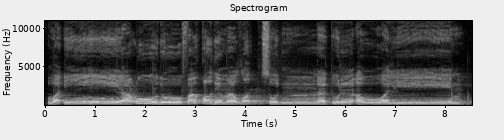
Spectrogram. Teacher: یعو میں واو مدہ ہے، دو میں بھی واو مدہ ہے، دونوں کو ایک الف کے برابر کھینچیں گے · واو مدہ ہے، دونوں کو ایک الف کے برابر کھینچیں گے، فقد قوف حروف مستعلیہ میں سے پر پڑھیں گے، دال میں قلقلہ ہوگا ، مضت ضاد حروف مستعلیہ میں سے ہے، پر پڑھیں گے، · سنت نون مشدد غنہ ہوگا · اولین یہاں پر یا مدہ ہے، وقف کی صورت میں مد عارض وقفی ہوگا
